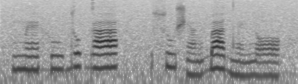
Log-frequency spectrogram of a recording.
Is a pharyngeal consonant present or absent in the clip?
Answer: absent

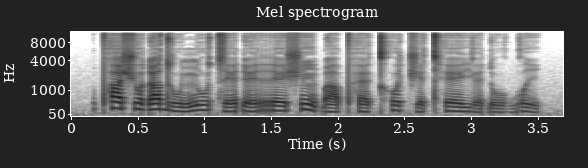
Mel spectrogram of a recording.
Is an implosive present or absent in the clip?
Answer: present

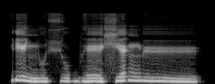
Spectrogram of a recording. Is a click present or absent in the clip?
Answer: absent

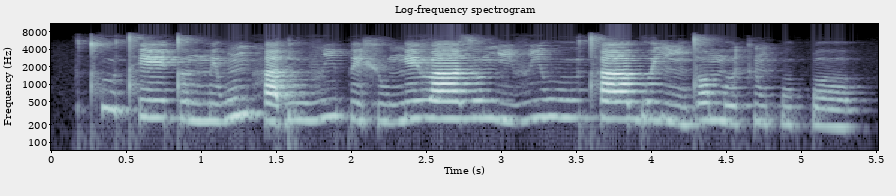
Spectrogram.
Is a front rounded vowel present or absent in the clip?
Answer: absent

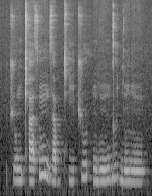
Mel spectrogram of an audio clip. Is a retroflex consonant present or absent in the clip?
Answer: absent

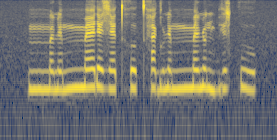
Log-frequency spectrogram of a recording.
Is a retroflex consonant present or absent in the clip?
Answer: present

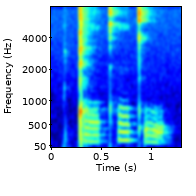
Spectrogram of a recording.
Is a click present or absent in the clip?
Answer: present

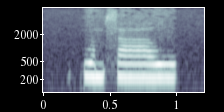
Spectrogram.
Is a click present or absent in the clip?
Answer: absent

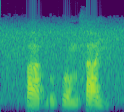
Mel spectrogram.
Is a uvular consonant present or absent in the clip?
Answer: absent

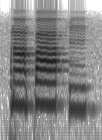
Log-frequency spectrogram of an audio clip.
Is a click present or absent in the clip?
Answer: absent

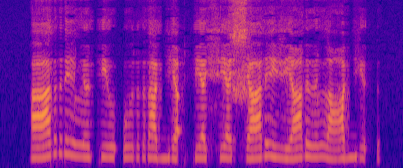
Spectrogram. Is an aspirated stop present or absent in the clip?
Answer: absent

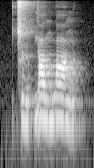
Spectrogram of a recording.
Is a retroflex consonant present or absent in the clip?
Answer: present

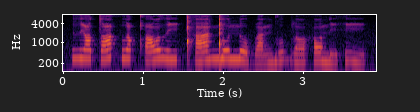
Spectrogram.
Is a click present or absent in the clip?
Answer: present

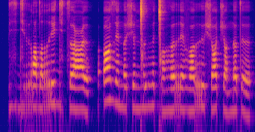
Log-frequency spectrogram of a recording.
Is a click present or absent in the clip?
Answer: present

